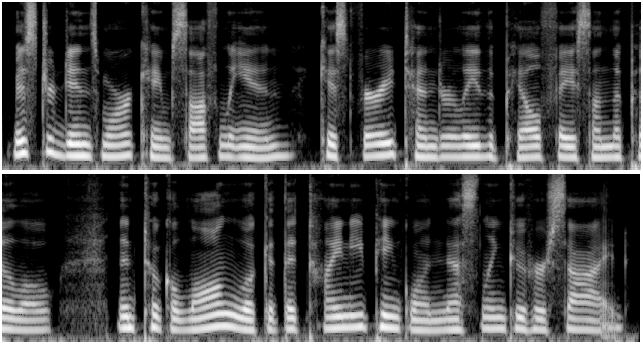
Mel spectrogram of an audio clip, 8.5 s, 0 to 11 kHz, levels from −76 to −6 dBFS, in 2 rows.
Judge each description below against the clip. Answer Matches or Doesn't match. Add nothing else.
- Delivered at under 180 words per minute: Doesn't match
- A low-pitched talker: Doesn't match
